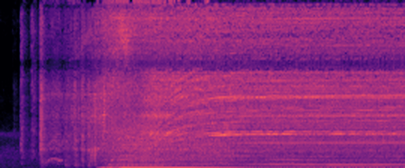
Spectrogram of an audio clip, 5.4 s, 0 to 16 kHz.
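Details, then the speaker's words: 2003 Mercedes CL55 with a newly replaced ABC tandem pump, primed by hand after refilling: engine catches with a low roar, then a steady mid-pitched whine over idle from the pump; cause unconfirmed. "huh what's that noise it's the pump"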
